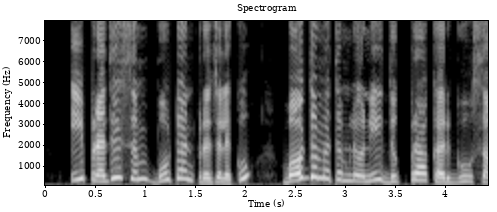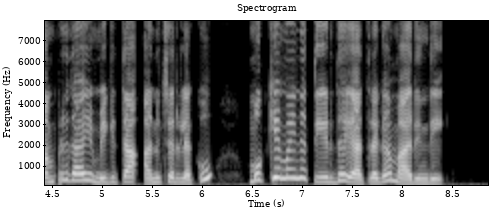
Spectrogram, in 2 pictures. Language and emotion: Telugu, neutral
